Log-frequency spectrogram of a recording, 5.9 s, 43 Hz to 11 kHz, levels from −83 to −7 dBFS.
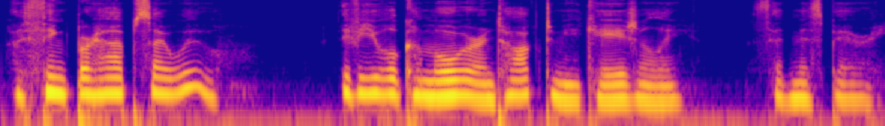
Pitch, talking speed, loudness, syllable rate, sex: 160 Hz, 185 wpm, -18 LUFS, 5.5 syllables/s, female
